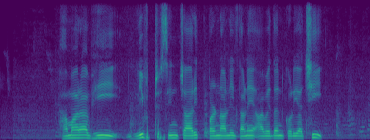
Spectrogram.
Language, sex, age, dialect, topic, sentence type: Magahi, male, 31-35, Northeastern/Surjapuri, agriculture, statement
